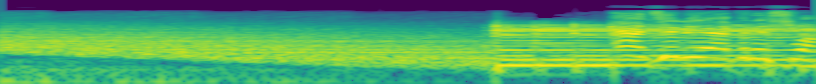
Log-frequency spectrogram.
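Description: Electronic dance music from a DJ mix: a filtered white-noise sweep builds, then about two and a half seconds in it cuts sharply to a new section of held notes with sliding pitched lines over them.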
